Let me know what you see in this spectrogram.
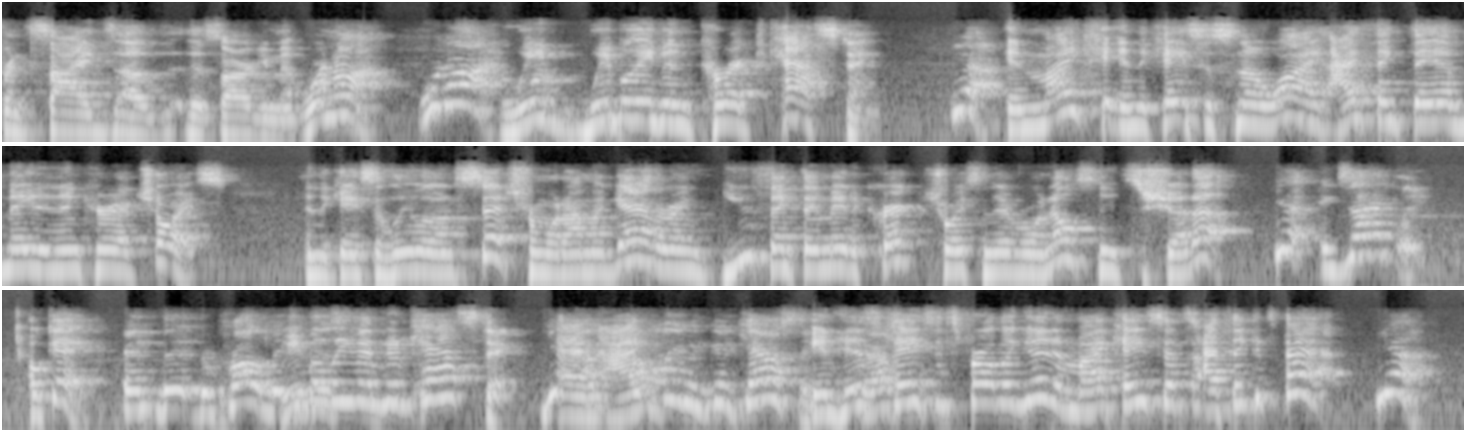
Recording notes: DUE TO AN TECHNICAL ERROR THE AUDIO IS WEIRD IN THIS EPISODE!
